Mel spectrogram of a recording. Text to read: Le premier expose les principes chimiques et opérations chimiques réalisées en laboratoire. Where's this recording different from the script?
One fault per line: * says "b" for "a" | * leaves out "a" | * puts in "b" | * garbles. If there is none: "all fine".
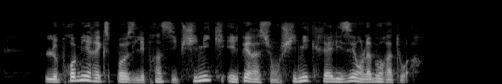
all fine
